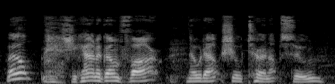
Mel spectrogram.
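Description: An actor playing a polite, affable English police inspector with an English accent, courteous and probing in a radio drama. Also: male voice, fairly high pitch, lively intonation, measured pace, a bit bright, breathy edge, full character voice.

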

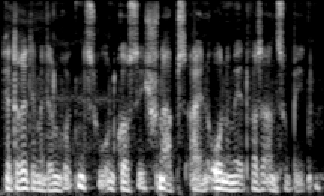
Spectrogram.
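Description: A man playing a world-weary private detective who narrates his case in a hardboiled radio crime play, dry and laconic, with a husky, gravelly voice. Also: lowish voice, quick pace. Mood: wry, brooding. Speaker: narrator and lead actor.

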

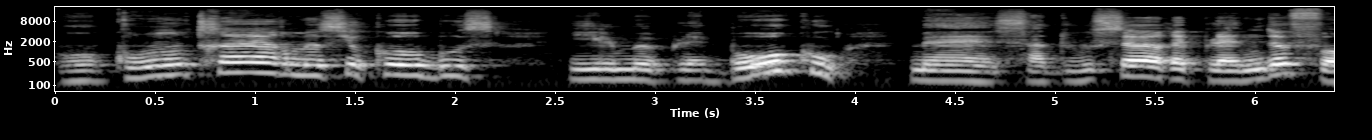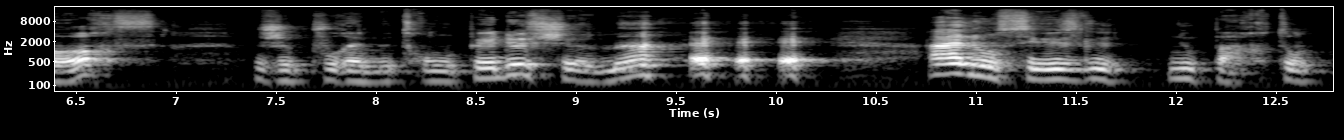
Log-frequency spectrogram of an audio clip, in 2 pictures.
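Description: A woman plays an old country farmer in a storybook, low in pitch and very unhurried. He is tipsy, pious and content, and speaks in deliberate exclamations. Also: lively intonation. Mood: good-natured, tipsy. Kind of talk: audiobook storytelling.

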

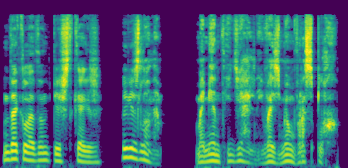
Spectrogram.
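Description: A man's voice: on the low side, sing-song, normal speed, a little mellow, breathy edge, dry recording, clean studio sound. A man reading an audiobook who voices a bold, boastful young female assistant skilled in karate. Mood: cheeky. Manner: cheeky, boastful.

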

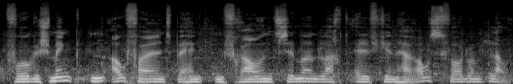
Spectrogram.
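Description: A male actor plays a wry storyteller in a literary radio drama. His medium-pitched voice delivers the prose in measured, articulate, declamatory fashion. Music runs clearly underneath. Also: fairly even intonation, close to an everyday voice. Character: wry male narrator of a bohemian Berlin tale. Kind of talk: literary radio play narration. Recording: music behind the voice.

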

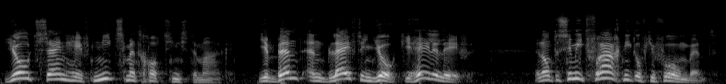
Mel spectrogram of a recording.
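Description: A zealous young movement's spokesman in a radio drama. His voice is high and very animated, declaiming each point insistently. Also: normal speed, slightly rough, heavily acted. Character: zealous secular Zionist activist man. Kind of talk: Dutch radio play oratory.

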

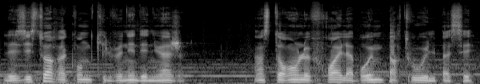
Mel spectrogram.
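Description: Man acting as low-voiced rugged dragon hunter. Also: fairly even intonation, moderate pace, music in the background, lightly acted. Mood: grave, reflective. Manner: gravely reflective narration, familiar offhand banter. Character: rugged, wry male dragon hunter in a frozen future. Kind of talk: French audio-fiction acting and first-person narration.

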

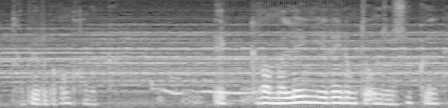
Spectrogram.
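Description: An actor playing a learned time traveller in a radio play, calm, formal and didactic. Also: male voice, fairly high pitch, normal speed, lo-fi sound, over music, natural voice. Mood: grave, earnest. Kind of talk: Dutch radio play acting.

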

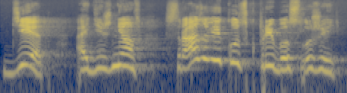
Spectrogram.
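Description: A woman's voice: high voice, big pitch swings, unhurried, a bit bright, exaggerated voice. A woman playing an eager, curious grandchild asking questions in an audio play. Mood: curious, excited.

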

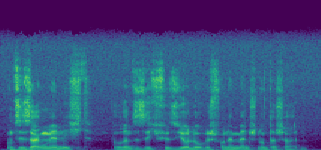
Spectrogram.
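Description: An actor in a German radio drama playing a skeptical, authoritative spaceflight commander, questioning in a clipped manner. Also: male voice, on the low side, fairly even intonation, rapid-fire, close to an everyday voice. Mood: probing, skeptical. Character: hard, skeptical male spaceflight commander, probing and curt.

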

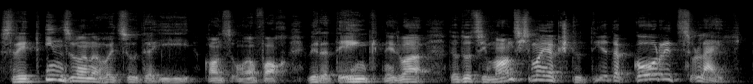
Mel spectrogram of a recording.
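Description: A man's voice: mid-range voice, sing-song, moderate pace, hardly any pauses, a bit bright. An actor playing a wily, evasive village judge in a Bavarian dialect radio play, blustering and wheedling as he rambles. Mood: wheedling, veiled menace.

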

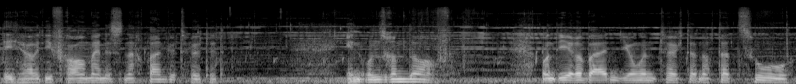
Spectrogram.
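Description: A man playing a simple, remorseless prisoner in a German radio play, speaking in a deadpan, halting way. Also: low-pitched, over music. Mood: flat, matter-of-fact. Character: simple, matter-of-fact male prisoner, remorseless village bomber.

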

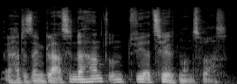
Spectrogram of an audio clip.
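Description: Subdued, low-voiced barroom companion. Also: male voice, expressive, fast talker, faint music behind. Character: sombre barroom companion recalling a declining friend. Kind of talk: radio play reminiscence.

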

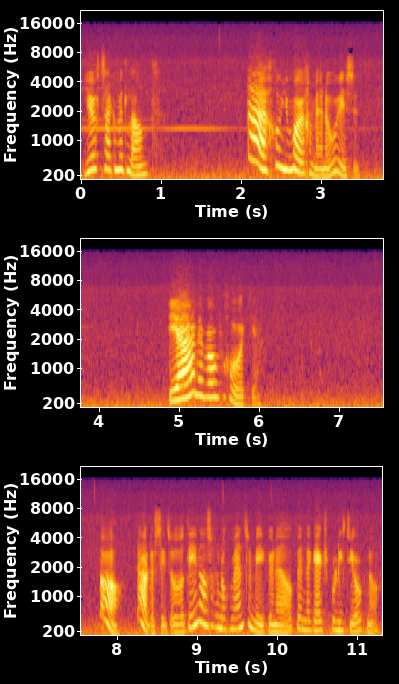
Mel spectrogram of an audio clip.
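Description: An actress playing a busy, wry youth police officer in a naturalistic Dutch radio drama. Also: female voice, fairly high pitch, big pitch swings, brisk, long pauses, sharp tone, a little hiss or hum, exaggerated voice, rough recording. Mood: brisk, friendly. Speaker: actor in a radio play.

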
